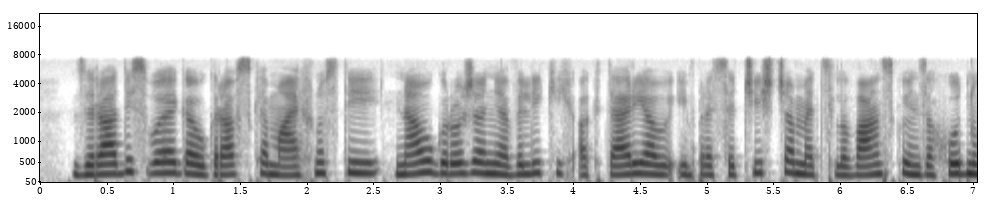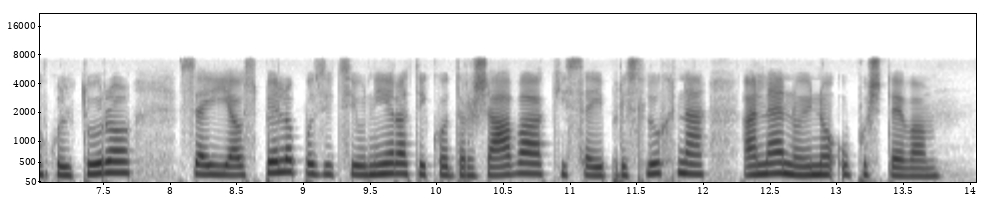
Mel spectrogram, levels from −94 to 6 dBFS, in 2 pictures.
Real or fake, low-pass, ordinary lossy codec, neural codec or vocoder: real; 7.2 kHz; none; none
